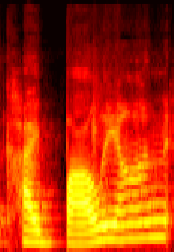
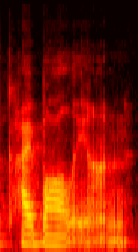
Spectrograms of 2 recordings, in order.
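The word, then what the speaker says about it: Kybalion: So, um I can't really like type it right now, but it's the Kybalon. And uh it's a very old book. Like I said, it's from 1908. It's spelled K Y B A L I O N.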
